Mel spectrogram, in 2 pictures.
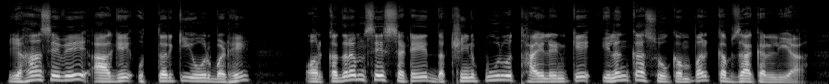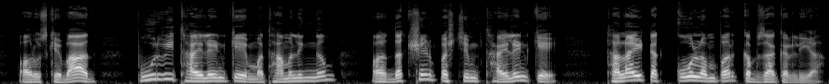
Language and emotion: Hindi, neutral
